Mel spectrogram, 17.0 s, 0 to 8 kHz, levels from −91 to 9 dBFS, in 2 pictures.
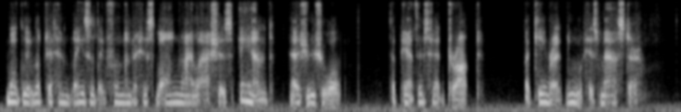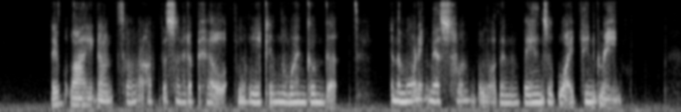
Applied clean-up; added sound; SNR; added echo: neural diffusion model UNIVERSE++.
